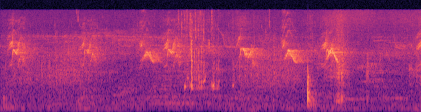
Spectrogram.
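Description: Songbirds chirping in quick, short falling notes throughout, with a single sharp knock about three seconds in.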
